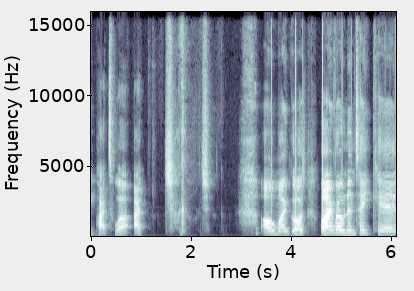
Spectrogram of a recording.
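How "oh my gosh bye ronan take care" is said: loud goodbye. Real, not acted. Calling goodbye to viewer.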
